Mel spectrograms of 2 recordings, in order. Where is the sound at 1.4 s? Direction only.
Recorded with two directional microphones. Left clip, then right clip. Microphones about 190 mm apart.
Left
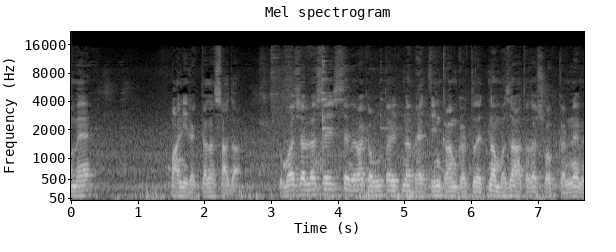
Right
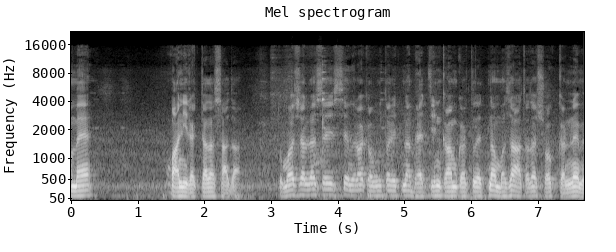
50° right (ahead or behind); by 2.5 s 30° right (ahead or behind).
